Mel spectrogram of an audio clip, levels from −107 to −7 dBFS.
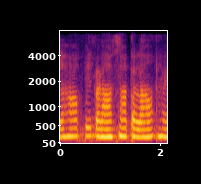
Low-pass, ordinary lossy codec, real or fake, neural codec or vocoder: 7.2 kHz; AAC, 32 kbps; fake; codec, 24 kHz, 1.5 kbps, HILCodec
